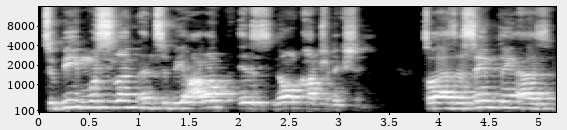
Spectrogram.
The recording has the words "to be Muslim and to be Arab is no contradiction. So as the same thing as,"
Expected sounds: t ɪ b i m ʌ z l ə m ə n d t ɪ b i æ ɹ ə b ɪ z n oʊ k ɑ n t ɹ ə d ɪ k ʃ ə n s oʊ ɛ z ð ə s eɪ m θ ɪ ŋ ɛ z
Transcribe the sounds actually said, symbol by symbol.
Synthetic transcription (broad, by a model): t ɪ b i m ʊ s l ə m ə n t ɪ b i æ ɹ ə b ɪ z n oʊ k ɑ n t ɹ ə d ɪ k ʃ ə n s oʊ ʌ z ð ə s eɪ m θ ɪ ŋ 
